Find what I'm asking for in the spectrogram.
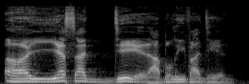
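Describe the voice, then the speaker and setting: A man's voice: mid-range voice, expressive, a little slow, a bit bright, slight background noise. A man hosting a live call-in radio show, talking in a blunt, emphatic, slangy way.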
